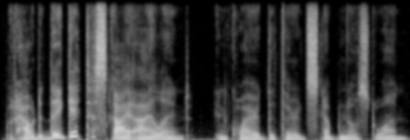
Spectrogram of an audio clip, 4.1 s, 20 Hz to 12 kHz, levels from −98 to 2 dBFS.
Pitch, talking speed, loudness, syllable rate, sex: 205 Hz, 190 wpm, -20 LUFS, 5.0 syllables/s, female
